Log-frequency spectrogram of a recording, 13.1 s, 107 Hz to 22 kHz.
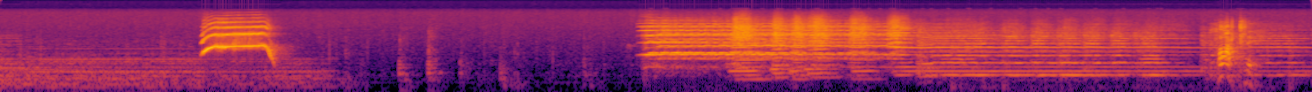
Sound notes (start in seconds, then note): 2.0 screams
